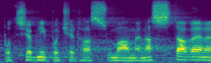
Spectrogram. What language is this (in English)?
Czech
